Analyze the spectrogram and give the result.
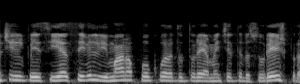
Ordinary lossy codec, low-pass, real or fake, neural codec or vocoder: none; 7.2 kHz; fake; codec, 16 kHz in and 24 kHz out, 2.2 kbps, FireRedTTS-2 codec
